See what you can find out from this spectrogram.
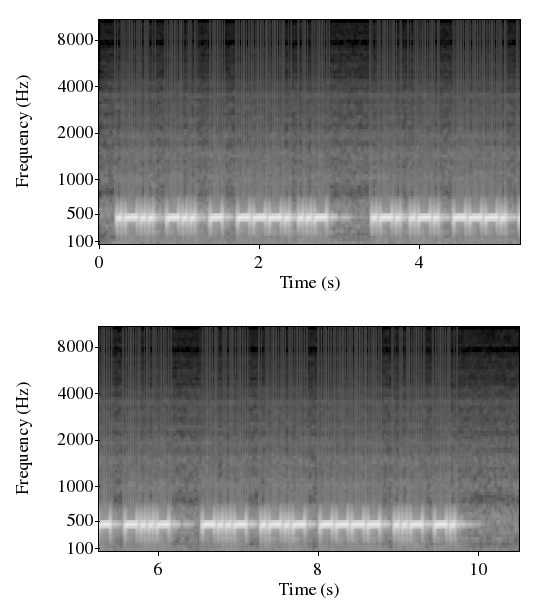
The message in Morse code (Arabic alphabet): لدتزط ررزتص صعشطن

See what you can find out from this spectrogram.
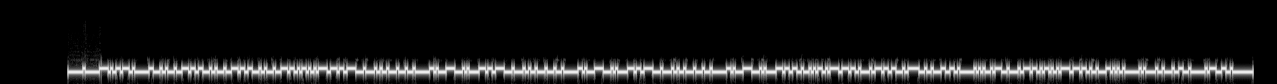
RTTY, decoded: CQ CQ CQ DE OK1GOX OK1GOX OK1GOX PSE K CT8YZK DE 4X2ZP

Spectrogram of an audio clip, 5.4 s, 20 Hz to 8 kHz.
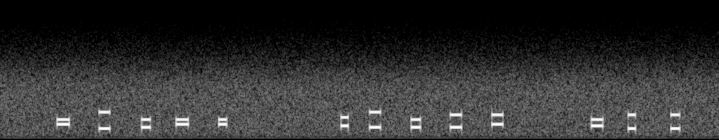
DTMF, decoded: *A4** 8B46# 733

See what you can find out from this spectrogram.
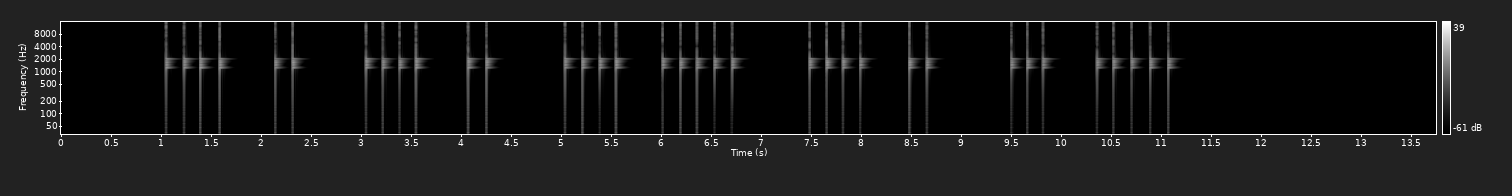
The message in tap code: RRURP

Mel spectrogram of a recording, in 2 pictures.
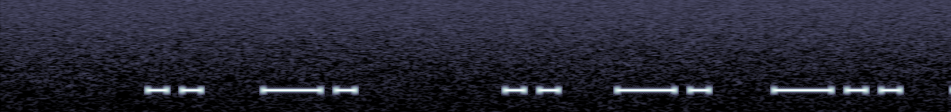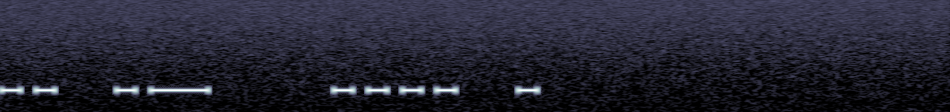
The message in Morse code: IN INDIA HE

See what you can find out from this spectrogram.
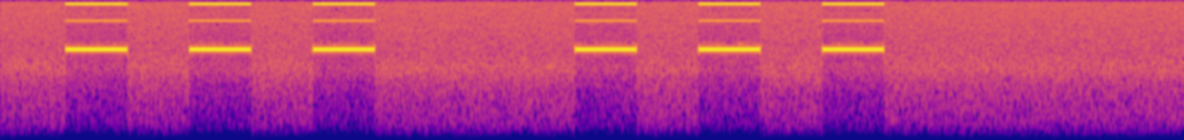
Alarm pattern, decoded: temporal three

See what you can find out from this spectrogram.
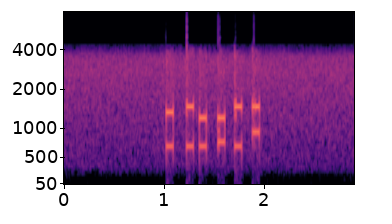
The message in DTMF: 23143#

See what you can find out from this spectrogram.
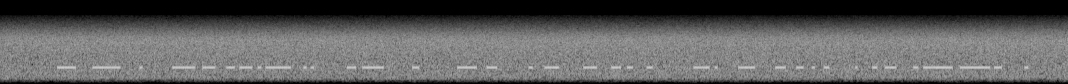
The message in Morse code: none

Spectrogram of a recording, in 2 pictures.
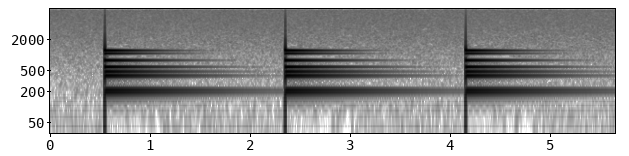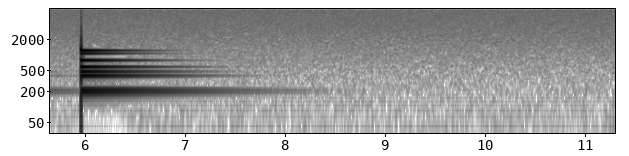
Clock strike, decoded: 4

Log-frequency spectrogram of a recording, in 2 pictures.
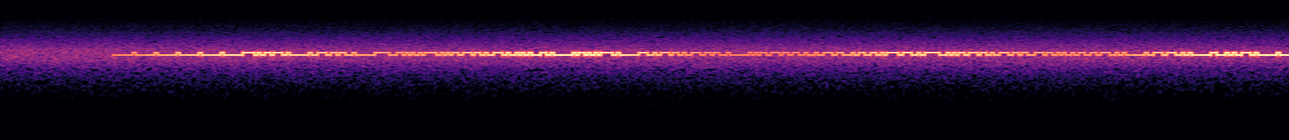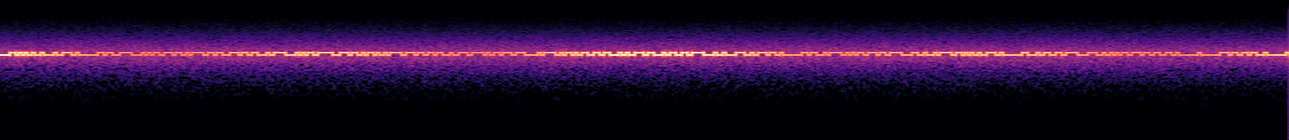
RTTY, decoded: ALTRES AJUDEN ALS PACIENTS AL FINANCAR-LOS EL COST DE LA MEDICACIO, LES OPERACIONS I …

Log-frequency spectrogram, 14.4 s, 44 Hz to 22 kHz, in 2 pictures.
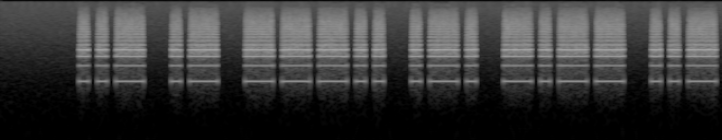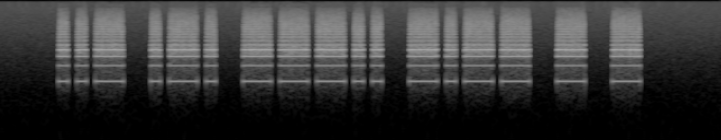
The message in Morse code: UA8RYU UR8YTT

